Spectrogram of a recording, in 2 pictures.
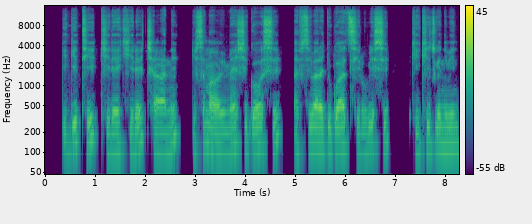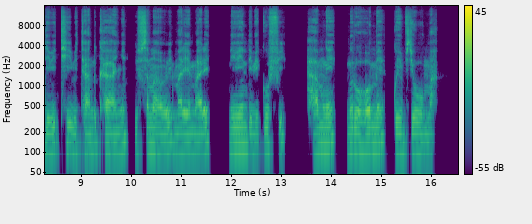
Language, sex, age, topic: Rundi, male, 18-24, agriculture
